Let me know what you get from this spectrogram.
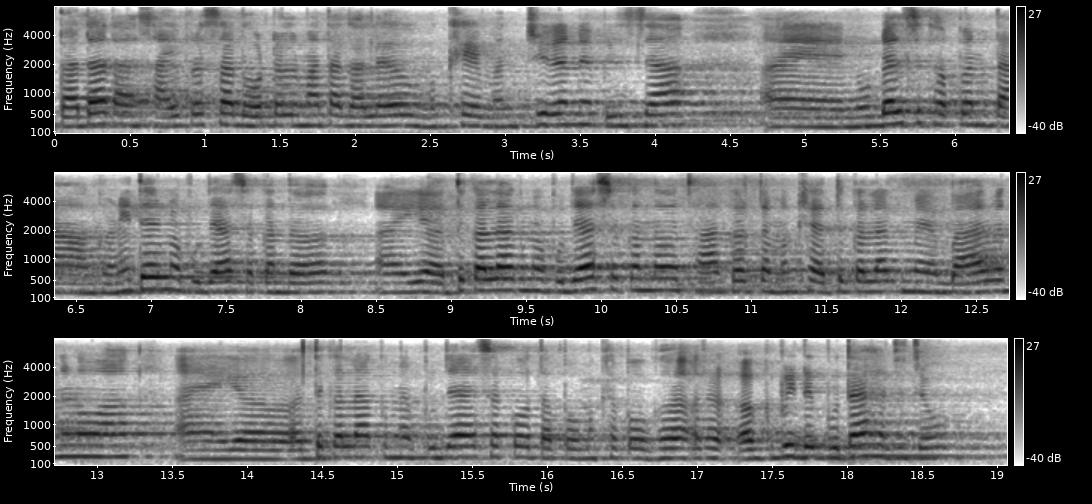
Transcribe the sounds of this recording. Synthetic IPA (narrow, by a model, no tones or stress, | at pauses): t̪aːd̪at̪ɐsaːipɾɐsaːd̪ɦoːʈəlmãt̪ʰãɠaːl̤aːjomũːkʰemɐ̃ɲt͡ʃɪɾənɪ̆pɪld͡ʑa | ɛ̃ːnuːɖəlskʰɐpənɪ̆t̪ɐãɡʱɐɽ̃id̪ʱeːɾmẽpʊd͡ʒʱaːesɐkə̃nd̪a | ɛ̃ːɪjaɐd̪ʱʊkɐlaːkmẽpʊd͡ʒʱaːesɐkə̃nd̪ot͡ɕʰaːkɐɾɪt̪ɐmũːkʰeɐd̪ʱʊkɐlaːkmẽɓaːɪɾʋɐɲəɽ̃oaː | ɛ̃ːɪjaɐd̪ʱʊkɐlaːkmẽpʊd͡ʒaːesɐɡot̪ɐpomũːkʰepoɡʱɐɾɐɡbɪɗɪbʊd̪ʱaːeɦɐd͡ʑʱɪd͡ʑoː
